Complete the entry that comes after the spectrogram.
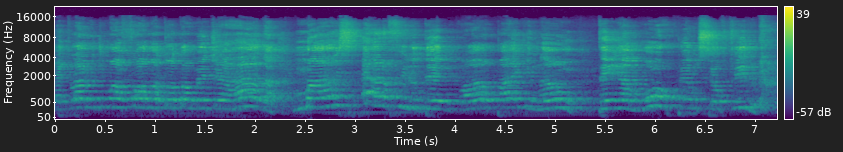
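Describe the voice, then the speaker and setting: Someone shouts at a fairly slow pace, with hardly any pauses and fairly even intonation. Audible room echo and noticeable background noise are present. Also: man, extremely high pitch for a man. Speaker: guest preacher. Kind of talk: sermon. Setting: church service. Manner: builds up to shouting while preaching; soft-spoken when talking, shouting when preaching.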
